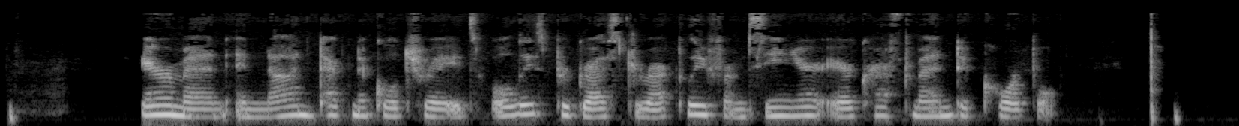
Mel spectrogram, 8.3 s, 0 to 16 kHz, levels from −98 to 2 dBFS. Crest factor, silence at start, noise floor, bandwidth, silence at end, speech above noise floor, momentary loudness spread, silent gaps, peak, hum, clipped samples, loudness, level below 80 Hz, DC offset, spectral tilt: 22 dB; 0.05 s; -87 dBFS; 11.5 kHz; 0.4 s; 57 dB; 10 LU; none; -8 dBFS; none; under 0.1%; -31 LUFS; -70 dBFS; under 0.1%; -4 dB/octave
